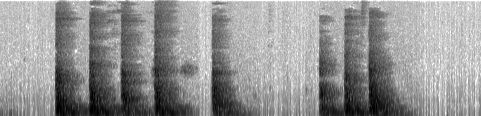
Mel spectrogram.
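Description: Heavy knocks or thuds, each with a short ringing tail: a run of five at about two a second, then three more after a short pause.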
